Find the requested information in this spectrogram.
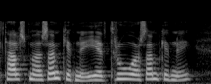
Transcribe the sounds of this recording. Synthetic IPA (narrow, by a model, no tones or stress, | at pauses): t̪ʰalsmaːðʏsamcʰɛpnɪjɛɛv̥t̪ʰɾuːawsamcɛpnɪ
